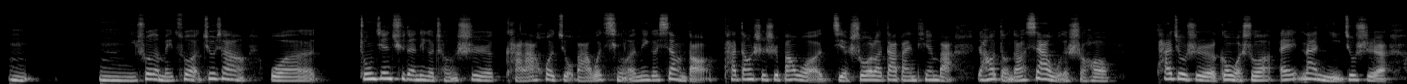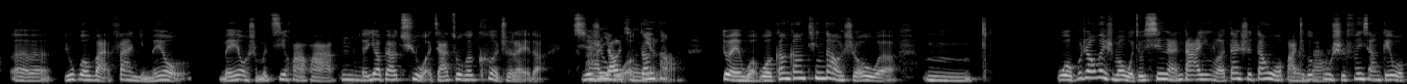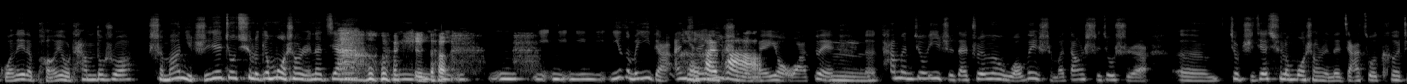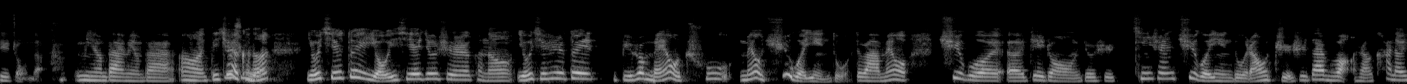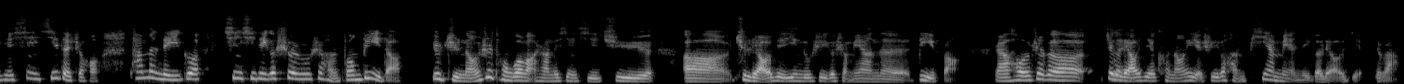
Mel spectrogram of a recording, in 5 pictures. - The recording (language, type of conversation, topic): Chinese, podcast, 有没有哪次经历让你特别难忘？
- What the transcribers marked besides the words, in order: lip smack; laugh; laughing while speaking: "是的"; chuckle; chuckle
